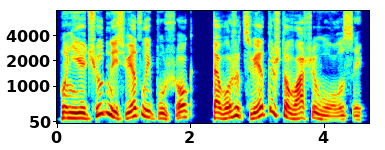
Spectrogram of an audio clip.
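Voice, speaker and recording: A man voicing a stern, unflappable older spinster nurse who speaks calmly and curtly. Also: fairly high pitch, unhurried, no room sound, studio quality, pitched above the performer's own voice. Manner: calm, curt.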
